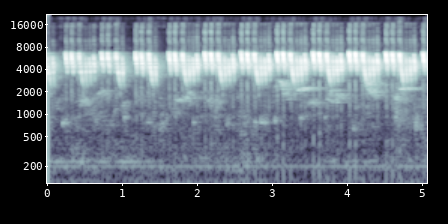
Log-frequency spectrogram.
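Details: Lure recording of a mountain tailorbird's breeding call for song training: bright, high descending notes delivered in a quick chattering rhythm, a short pause early on, and fainter whistles mixed in beneath.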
